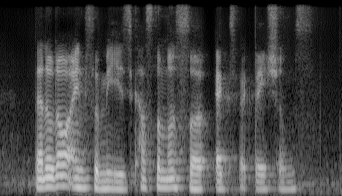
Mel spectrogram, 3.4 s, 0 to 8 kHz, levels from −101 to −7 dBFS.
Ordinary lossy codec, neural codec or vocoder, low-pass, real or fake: none; codec, 16 kHz, 1 kbps, X-Codec, HuBERT features, trained on balanced general audio; 7.2 kHz; fake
